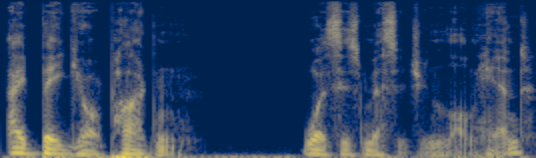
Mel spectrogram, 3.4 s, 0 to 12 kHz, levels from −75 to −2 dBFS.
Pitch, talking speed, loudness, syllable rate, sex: 85 Hz, 180 wpm, -22 LUFS, 5.0 syllables/s, male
